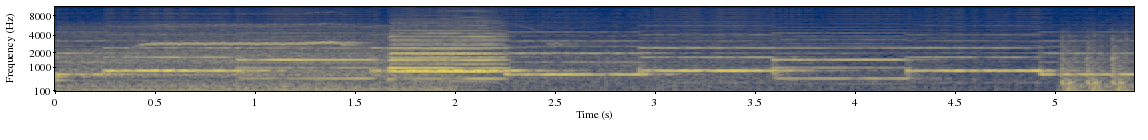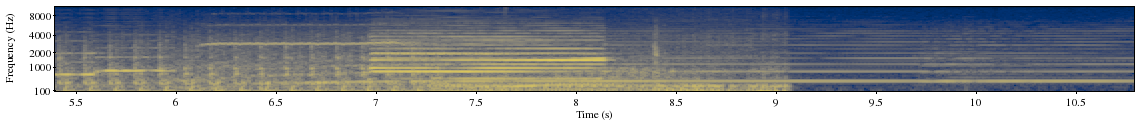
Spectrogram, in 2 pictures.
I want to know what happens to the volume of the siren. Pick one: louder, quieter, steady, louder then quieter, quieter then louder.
quieter.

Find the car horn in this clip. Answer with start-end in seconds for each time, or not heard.
1.6-2.3, 7.0-8.4.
